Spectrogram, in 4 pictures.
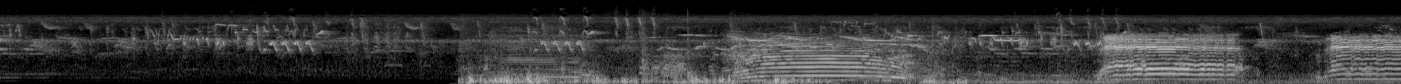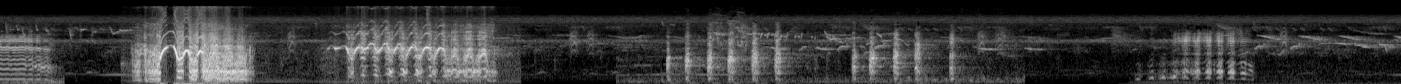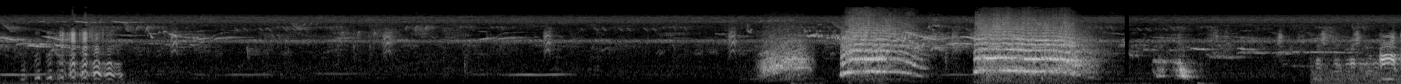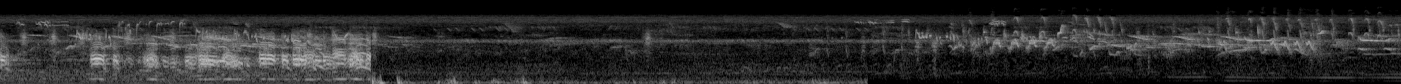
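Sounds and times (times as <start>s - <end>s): small birds chirping: 4.6s - 19.2s, 20.1s - 24.4s, 25.1s - 29.4s, 41.1s - 54.4s
cattle mooing: 4.9s - 6.0s, 6.6s - 14.6s, 41.2s - 45.8s
chickens clucking: 8.9s - 13.4s, 20.6s - 24.2s, 41.2s - 45.8s.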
